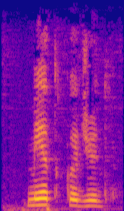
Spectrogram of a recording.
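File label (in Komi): "медкӧдзыд", Komi, female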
